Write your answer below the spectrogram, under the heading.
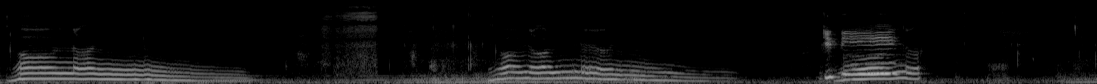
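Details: Three drawn-out, complaining yowls from an angry kitten: the first two are long and slowly descending, the last is short and higher. Soft rustles are heard between them.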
